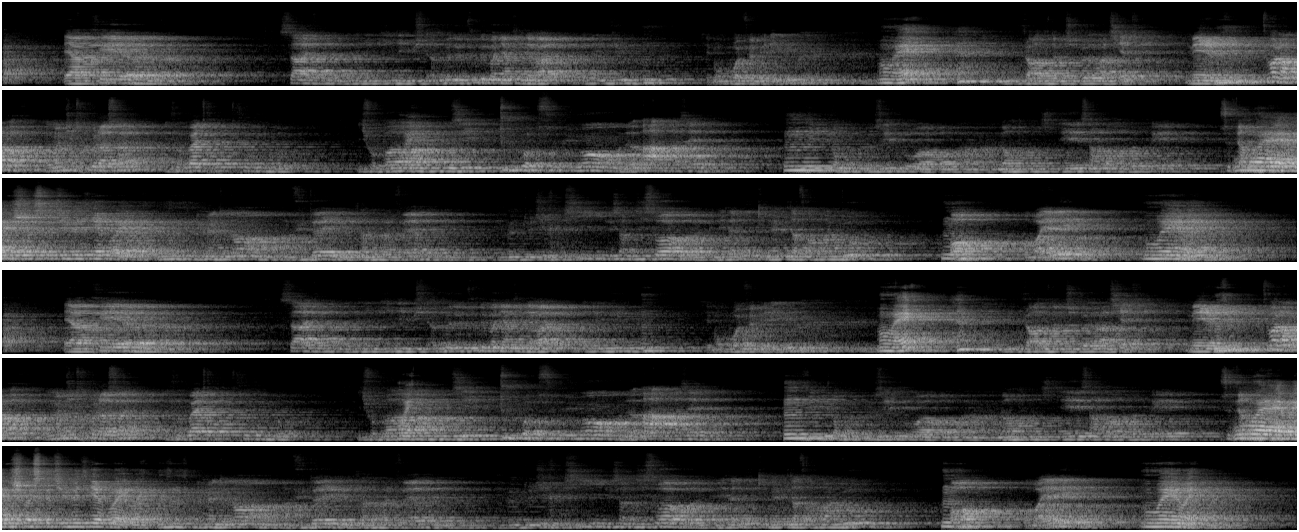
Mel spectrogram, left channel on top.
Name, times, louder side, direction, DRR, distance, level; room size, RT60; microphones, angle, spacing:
voice 1, 0.6-1.7 2.8-6.4 7.0-8.7 9.7-11.4 11.8-12.2 12.6-14.3 14.6-15.8 16.5-20.0 20.9-24.7 25.1-25.8 27.8-34.5 35.4-35.6 35.9-36.8 37.4-38.2, equal, 15° left, -7 dB, 1.6 m, -29 dB
voice 2, 8.7-9.2 9.5-9.7 12.1-12.3 16.9-17.1 20.8-21.0 25.2-27.7 35.3-35.5 37.3-37.9, right 2 dB, 45° right, -1 dB, 0.7 m, -23 dB
8.6 x 6.0 x 3.7 m, 2.6 s
head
